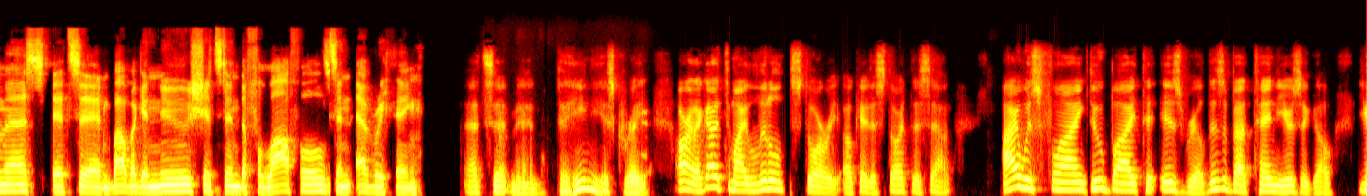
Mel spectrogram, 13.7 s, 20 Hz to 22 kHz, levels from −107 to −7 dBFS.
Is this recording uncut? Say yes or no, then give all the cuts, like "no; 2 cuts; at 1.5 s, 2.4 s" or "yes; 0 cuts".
no; 4 cuts; at 3.3 s, 7.3 s, 7.9 s, 10.9 s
